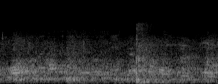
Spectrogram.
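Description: Indistinct chatter of many voices echoing in a gymnasium, with a single sharp knock about one and a half seconds in.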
